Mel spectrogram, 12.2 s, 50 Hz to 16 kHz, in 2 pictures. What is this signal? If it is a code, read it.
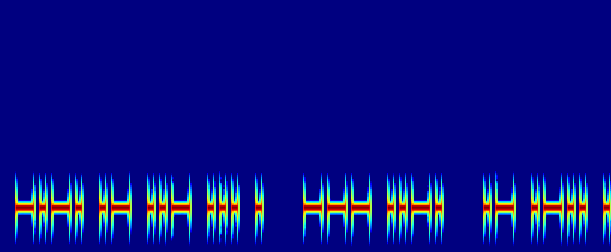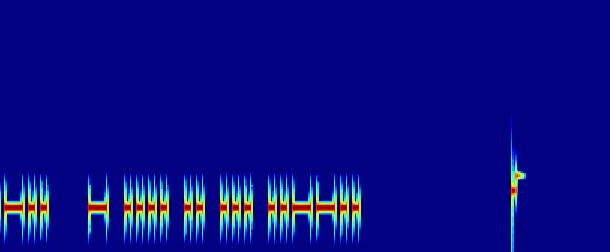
Morse code, heard as a keyed tone, about 20 wpm, 700 Hz. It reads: CAUSE OF ALL THIS?
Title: Sentences from Top 1000 Words - Review Part 1 - 20wpm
